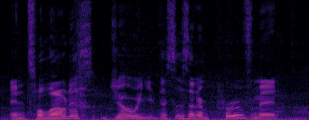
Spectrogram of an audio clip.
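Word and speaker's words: Ptilotus: know what's silent uh the p is silent and telotus joey this is an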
